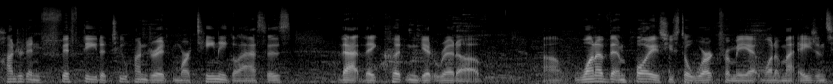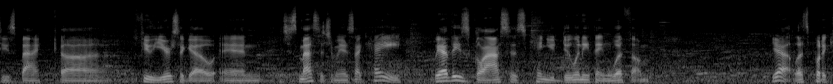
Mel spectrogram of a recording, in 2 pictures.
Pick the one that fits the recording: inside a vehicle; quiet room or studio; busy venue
busy venue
